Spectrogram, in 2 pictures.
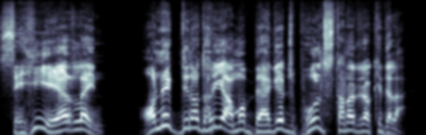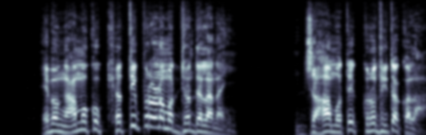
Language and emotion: Odia, angry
